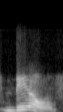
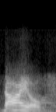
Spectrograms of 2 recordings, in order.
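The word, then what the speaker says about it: Nils Melzer: His name is pronounced Nils, not Niles.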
